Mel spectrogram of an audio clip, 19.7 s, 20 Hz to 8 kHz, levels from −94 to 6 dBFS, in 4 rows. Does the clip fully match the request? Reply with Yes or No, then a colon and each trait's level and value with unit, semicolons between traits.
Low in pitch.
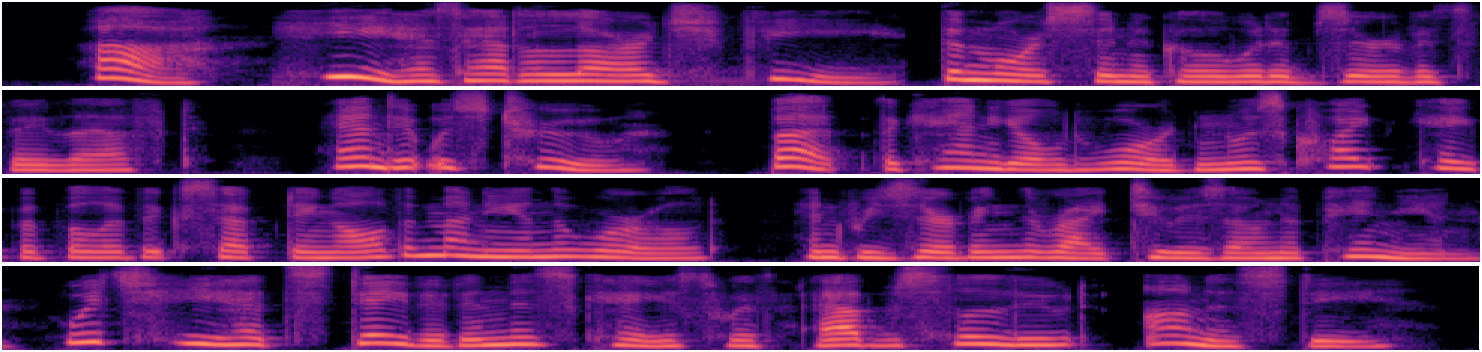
No: high, 205 Hz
